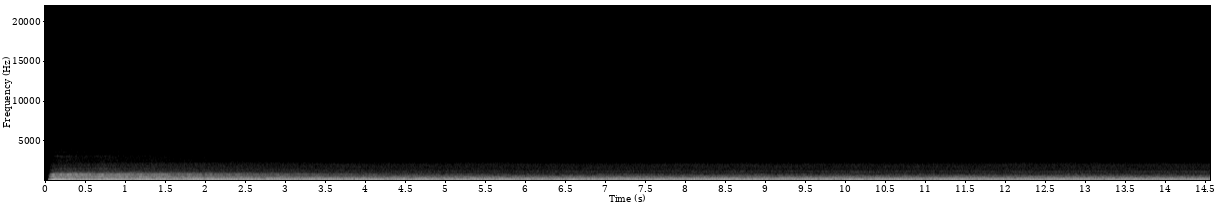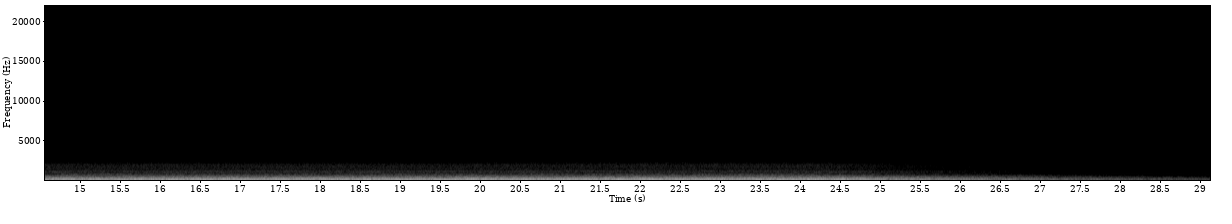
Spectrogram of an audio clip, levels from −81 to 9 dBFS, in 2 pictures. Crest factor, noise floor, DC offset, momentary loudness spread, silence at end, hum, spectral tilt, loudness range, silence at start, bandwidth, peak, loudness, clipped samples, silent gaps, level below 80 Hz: 20 dB; -62 dBFS; under 0.1%; 4 LU; 1.1 s; none; -13.5 dB/octave; 5 LU; 0.05 s; 2.4 kHz; -12 dBFS; -34 LUFS; under 0.1%; none; -38 dBFS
